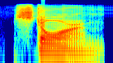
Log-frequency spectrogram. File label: "storm", American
